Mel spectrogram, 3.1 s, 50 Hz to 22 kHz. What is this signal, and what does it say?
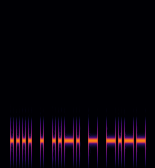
Morse code, heard as a keyed tone, about 20 wpm, 700 Hz. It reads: HEFTY
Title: Pangram Challenge v2 - 20wpm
